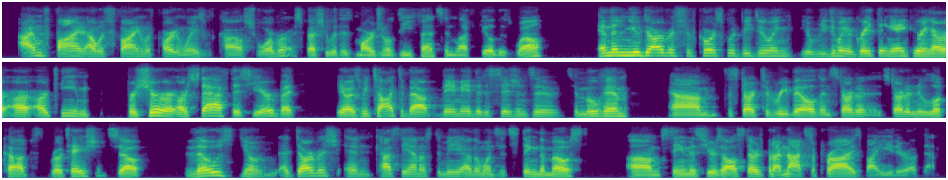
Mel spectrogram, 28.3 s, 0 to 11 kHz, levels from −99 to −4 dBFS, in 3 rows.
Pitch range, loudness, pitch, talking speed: 115-140 Hz, -21 LUFS, 130 Hz, 225 wpm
